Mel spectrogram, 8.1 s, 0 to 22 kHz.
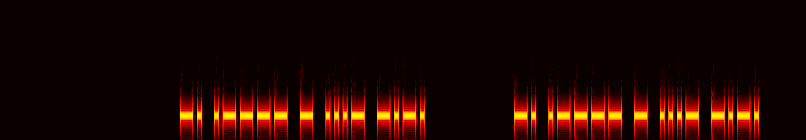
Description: Morse code, heard as a keyed tone, about 28 wpm, 700 Hz. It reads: N1TVC N1TVC
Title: USA Call Signs - 5 Characters - Repeated 2x - 28wpm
